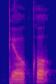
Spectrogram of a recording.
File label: "pyoko", Apatani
